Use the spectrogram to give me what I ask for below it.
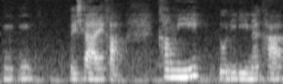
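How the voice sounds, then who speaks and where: A Thai woman gives a casual English lesson, drawing words out slowly and playfully as she drills them. She is recorded on a phone in a room with noticeable echo. A faint ambience sits behind her voice. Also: medium pitch, fairly even intonation, a bit bright, slight background noise. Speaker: English teacher. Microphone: phone camera.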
